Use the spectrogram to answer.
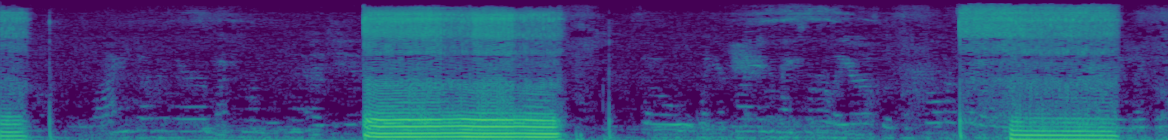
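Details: Jack Russell terrier that fell asleep, possibly very tired, snoring: two loud, buzzy, rattling snores separated by quieter breathing in a small room.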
